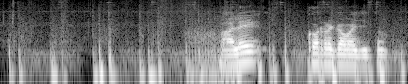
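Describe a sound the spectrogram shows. Horse hooves thud on soft ground at a walk.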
